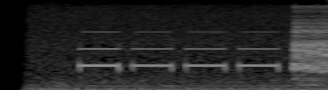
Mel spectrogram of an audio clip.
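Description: Four short electronic beeps at one steady pitch, evenly spaced about three a second, from an animated intro's soundtrack; music starts suddenly near the end.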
